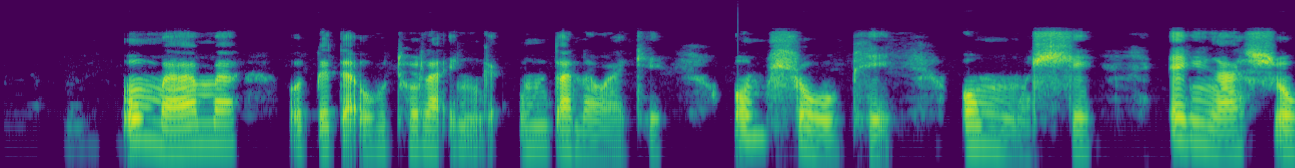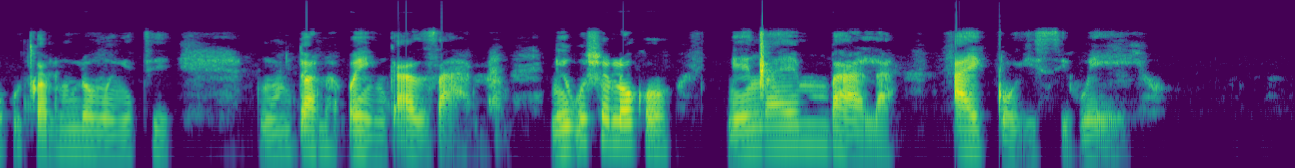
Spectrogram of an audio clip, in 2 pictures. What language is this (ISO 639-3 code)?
nde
